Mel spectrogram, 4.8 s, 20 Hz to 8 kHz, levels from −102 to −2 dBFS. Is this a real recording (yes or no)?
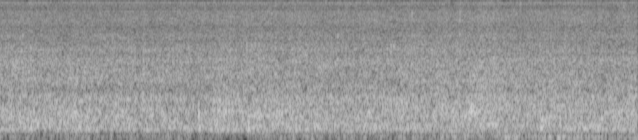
yes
